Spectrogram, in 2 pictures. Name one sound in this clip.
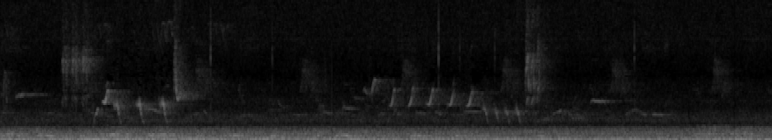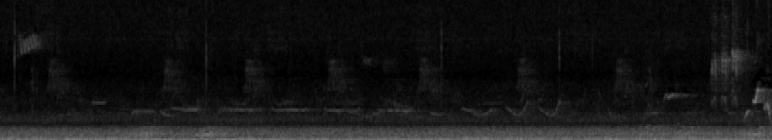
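Wind blows steadily outdoors and rustles leaves.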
